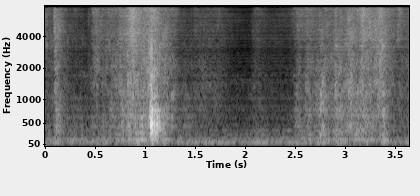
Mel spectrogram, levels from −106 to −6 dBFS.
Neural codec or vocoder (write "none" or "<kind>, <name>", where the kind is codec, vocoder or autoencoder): vocoder, HiFi-GAN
